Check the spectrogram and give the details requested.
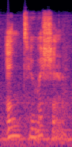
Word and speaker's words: intuition: This one is intuition. So the U and the I make a oo sound. I mean, the U makes an oo sound, and then the I is just an it. Intuition.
